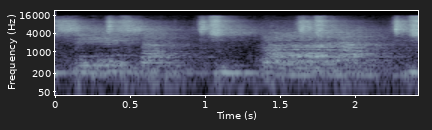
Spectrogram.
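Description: A youth mixed choir singing in harmony, with crisp high hissing accents about twice a second.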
